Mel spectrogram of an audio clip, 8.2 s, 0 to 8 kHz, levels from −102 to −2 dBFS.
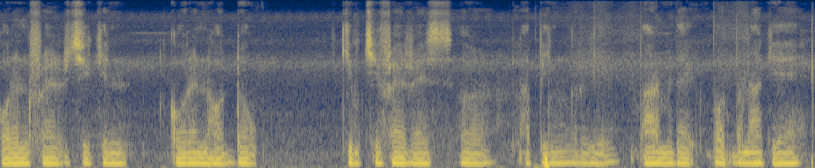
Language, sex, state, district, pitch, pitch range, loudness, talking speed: Hindi, male, Arunachal Pradesh, Papum Pare, 95 Hz, 90-95 Hz, -20 LUFS, 130 wpm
